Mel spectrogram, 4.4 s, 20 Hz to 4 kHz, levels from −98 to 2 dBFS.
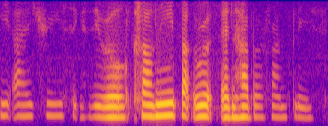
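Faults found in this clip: Automatic gain falling, 1.75 to 2.39 s: level sags by about 5 dB over roughly 0.6 s, and the background room noise drops right along with it, which is the giveaway. AGC judged the input hot and eased its gain down gradually, not a talker or a mic issue. Whole mix dips together, so it's the gain stage.

Automatic gain rising, 2.29 to 2.88 s, overlapping the tail of the fall: the input drops hard, about 17 dB, and AGC claws back only about 4 dB over roughly 0.6 s. Background swells up with the voice as it recovers. Partial make-up, so that stretch stays noticeably quiet. Band-limited to 4 kHz throughout, which points to a narrowband G.711-style call path.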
